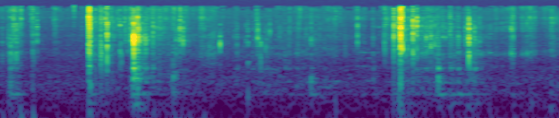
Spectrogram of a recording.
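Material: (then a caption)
Soap. A metal blade carves chunky shavings from a solid orange bar of dry soap held in the palm. Quiet, bright, dry crunching and scraping comes in irregular crisp bursts, with the sharpest cuts near the middle and toward the end. Almost no low end is heard.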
